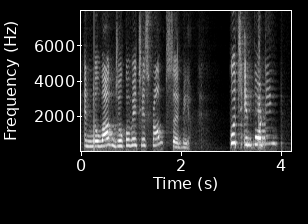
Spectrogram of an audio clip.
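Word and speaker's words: Djokovic: जोकोविक होता है actually, पर इसका प्रोनाउंसिएशन जोकोविच होता है।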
